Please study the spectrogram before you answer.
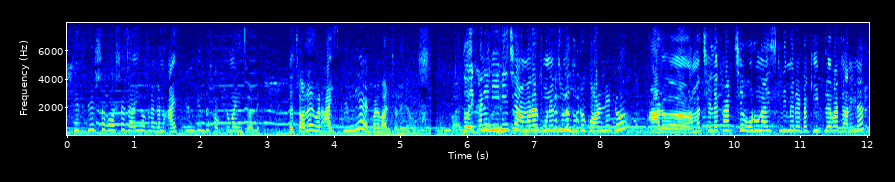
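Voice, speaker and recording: A woman's voice: extremely high pitch, expressive, rapid-fire, a crowd in the background. A woman in her thirties, a mother chatting casually to her viewers while vlogging on a phone, first out walking on a street and then at home. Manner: chatty, addresses viewers directly. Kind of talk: casual vlog narration to viewers. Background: background music.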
